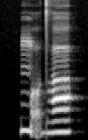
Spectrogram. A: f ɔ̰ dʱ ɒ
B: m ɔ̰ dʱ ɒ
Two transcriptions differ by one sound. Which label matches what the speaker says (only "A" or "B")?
B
